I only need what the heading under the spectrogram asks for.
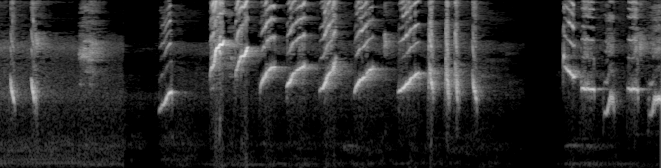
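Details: Chattering greater green leafbird song, loud and clear: a few sharp opening notes, a pause, then a rapid tumbling burst of rising whistled slurs and clicks, ending with sliding notes after a short gap.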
